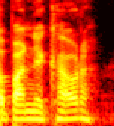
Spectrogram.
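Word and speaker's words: bagna cauda: Nå, no, banja cauda.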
